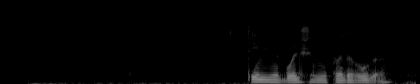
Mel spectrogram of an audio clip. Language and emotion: Russian, neutral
